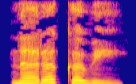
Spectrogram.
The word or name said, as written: ನರಕವಿ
